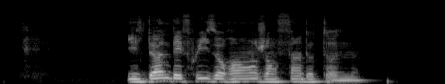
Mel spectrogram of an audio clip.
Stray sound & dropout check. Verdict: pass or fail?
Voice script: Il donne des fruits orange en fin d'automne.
pass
